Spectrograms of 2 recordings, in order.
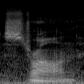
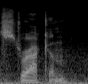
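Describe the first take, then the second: First: The name is said as one syllable, Strawn. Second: The name is said as spelled, two syllables. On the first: The speaker calls it right. "but in fact it is Strawn" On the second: The speaker calls it wrong. "you would pronounce it Strachan, just the way it's spelled"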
